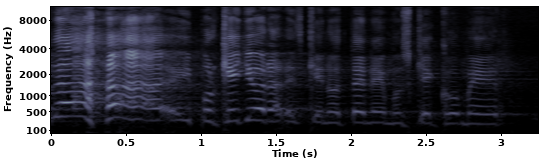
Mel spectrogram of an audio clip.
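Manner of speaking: hammed-up tearful complaint; mock crying. Preacher mimics a family claiming hunger, mock crying. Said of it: "encuentra a su esposa llorando".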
